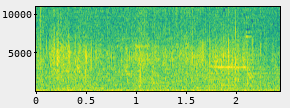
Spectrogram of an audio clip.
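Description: Wind buffeting the microphone outdoors: a steady, mostly low noise without any clear tone or rhythm.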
